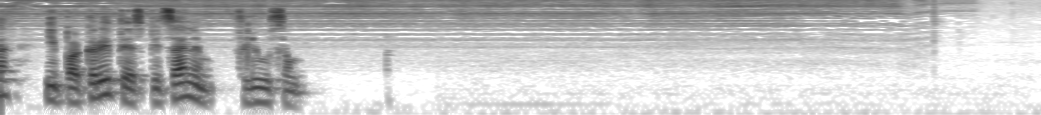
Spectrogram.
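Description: A gas torch flame hisses softly.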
